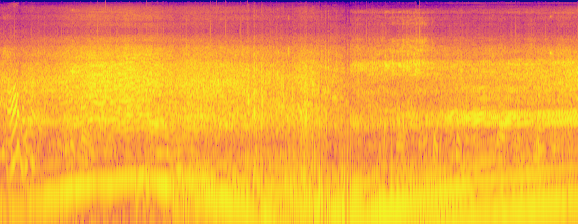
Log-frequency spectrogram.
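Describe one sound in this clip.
A rally car engine revs hard and roars past close by, then speeds away.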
